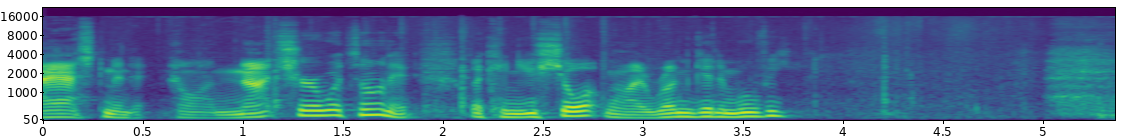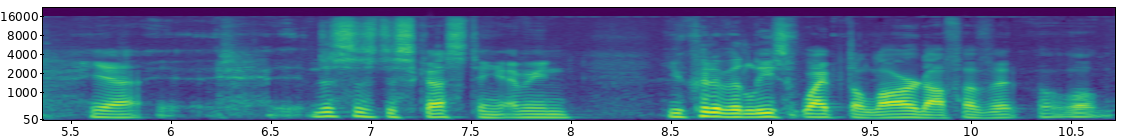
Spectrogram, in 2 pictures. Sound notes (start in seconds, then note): 5.0 sighing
